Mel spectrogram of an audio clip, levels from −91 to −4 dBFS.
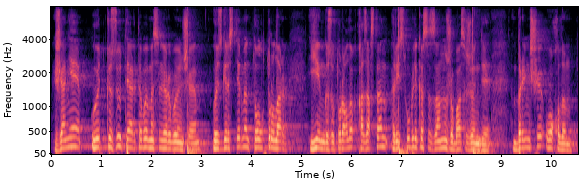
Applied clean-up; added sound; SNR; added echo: none; Thump, thud; 11 dB; none.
